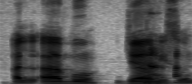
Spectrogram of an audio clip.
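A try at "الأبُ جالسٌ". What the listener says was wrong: Nah, A-nya jangan panjang. nah jimnya yang panjang.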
